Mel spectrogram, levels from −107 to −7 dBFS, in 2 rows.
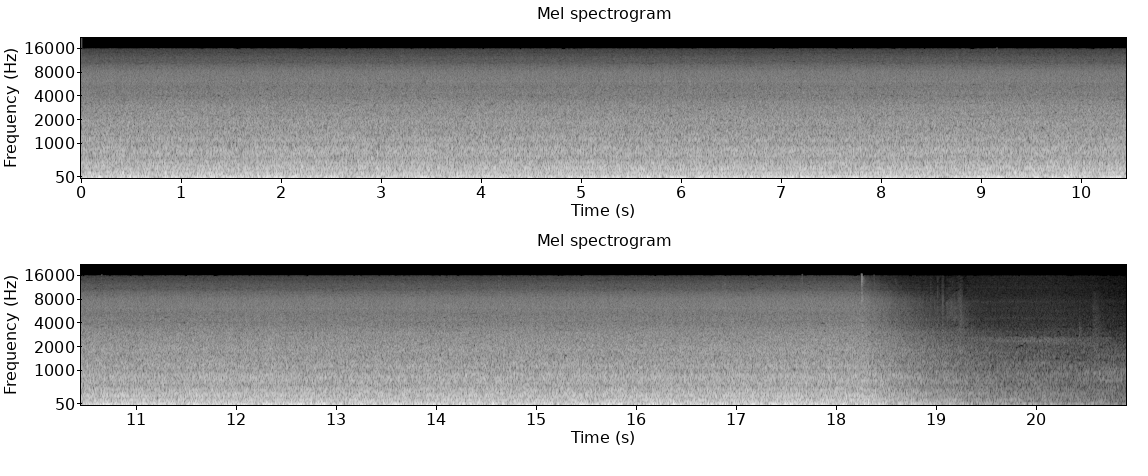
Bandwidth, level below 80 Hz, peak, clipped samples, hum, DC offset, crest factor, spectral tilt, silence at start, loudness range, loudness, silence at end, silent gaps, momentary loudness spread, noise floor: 15 kHz; -26 dBFS; -10 dBFS; under 0.1%; none; under 0.1%; 14 dB; -5 dB/octave; 0 s; 1 LU; -26 LUFS; 0.3 s; none; 1 LU; -47 dBFS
